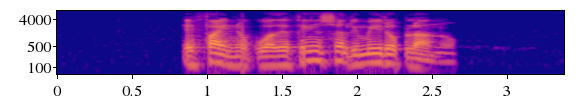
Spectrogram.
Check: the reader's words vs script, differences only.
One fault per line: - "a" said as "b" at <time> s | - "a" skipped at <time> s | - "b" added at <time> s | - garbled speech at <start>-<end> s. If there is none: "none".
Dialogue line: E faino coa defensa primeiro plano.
none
